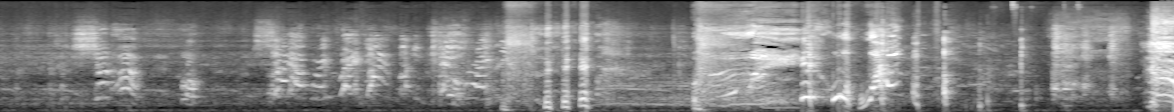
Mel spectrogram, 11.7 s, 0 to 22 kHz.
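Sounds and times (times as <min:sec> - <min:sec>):
person coughing: 0:05.0 - 0:06.3, 0:07.0 - 0:11.7
faint laughter-like breaths: 0:05.0 - 0:11.7
speech: 0:05.4 - 0:05.9.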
